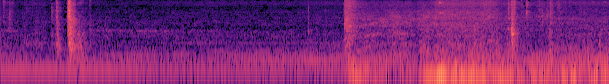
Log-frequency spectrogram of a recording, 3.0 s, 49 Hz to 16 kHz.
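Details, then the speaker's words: 2000 GMC Safari 4.3 Vortec V6 that stalled or wouldn't start in damp weather, after adding a ground wire to the ignition coil circuit: brief crank, then it catches at once and settles into a steady, even idle; starts cleanly. "right up starts right up so if you have that same issue just give what I did a shot"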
